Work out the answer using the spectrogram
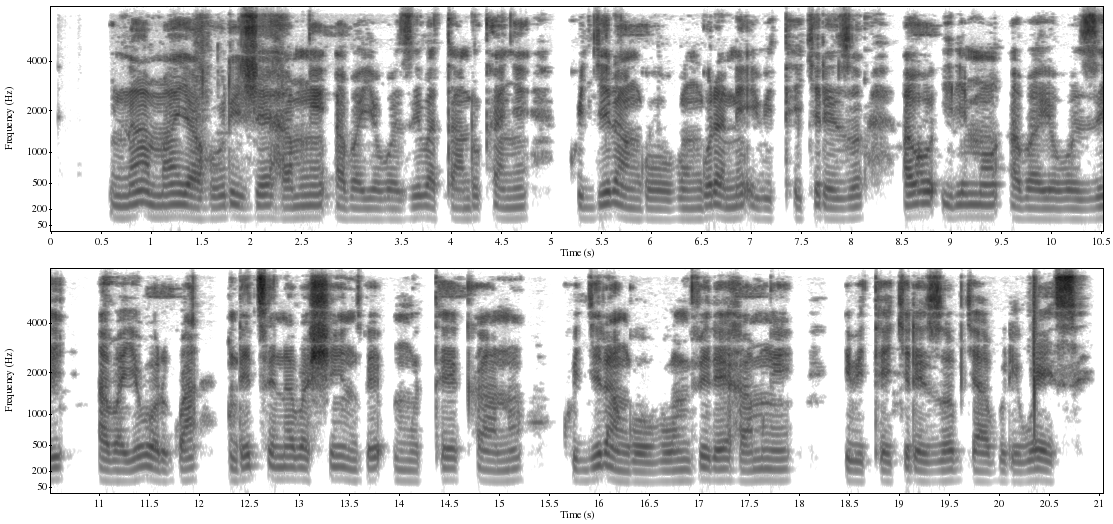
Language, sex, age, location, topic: Kinyarwanda, male, 25-35, Musanze, government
